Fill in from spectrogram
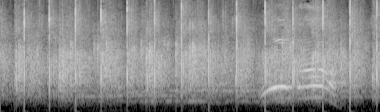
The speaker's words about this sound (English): Give him a hand clap of praise before we sit down this morning. Hallelujah.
